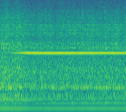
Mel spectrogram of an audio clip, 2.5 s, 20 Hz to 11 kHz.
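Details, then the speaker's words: Bosch 2000 HP AXT garden shredder, about 10 years old, running forward (downwards) after replacing faulty unpolarized capacitor; had run in random direction regardless of switch. Steady mains hum with clean high whine, smooth and healthy. "that's fixed it. Yeah, making a different noise going backwards. Yeah, so it was just the capacitor, nothing too complicated actually."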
